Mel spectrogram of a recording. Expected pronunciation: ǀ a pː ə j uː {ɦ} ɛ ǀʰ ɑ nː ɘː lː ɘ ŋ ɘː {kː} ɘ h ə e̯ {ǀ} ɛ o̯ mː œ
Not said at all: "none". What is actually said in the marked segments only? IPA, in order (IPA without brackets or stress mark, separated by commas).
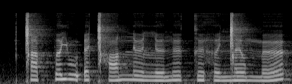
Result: ʔ, kː, ŋ͡ǀ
